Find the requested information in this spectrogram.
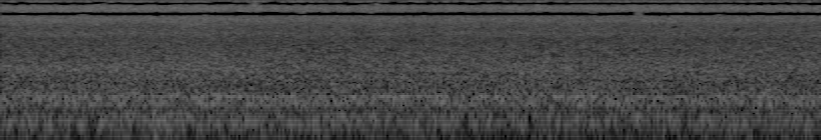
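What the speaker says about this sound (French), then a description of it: "On voit bien les abeilles qui appellent là devant." Honeybees buzz at the entrance of a hive being worked with smoke, a steady, dense hum with no breaks, fairly faint and even throughout, with a constant high whine running alongside.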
